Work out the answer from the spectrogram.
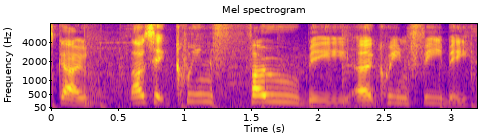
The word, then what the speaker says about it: Phoebe: Queen Phoebe. Was that pronounced Phoebe or Phoebe? I'm pretty sure it's Phoebe. I think Phoebe's one of those ones where it's not spelt the way you think it would be.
